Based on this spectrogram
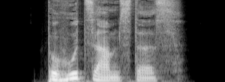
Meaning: strong/mixed nominative/accusative neuter singular superlative degree of behutsam
- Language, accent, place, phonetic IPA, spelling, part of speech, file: German, Germany, Berlin, [bəˈhuːtzaːmstəs], behutsamstes, adjective, De-behutsamstes.ogg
